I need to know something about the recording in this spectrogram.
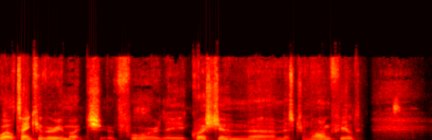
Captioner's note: speaking in French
